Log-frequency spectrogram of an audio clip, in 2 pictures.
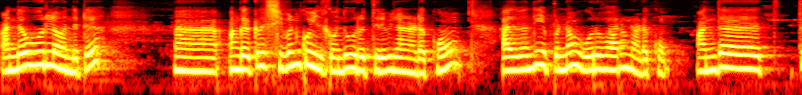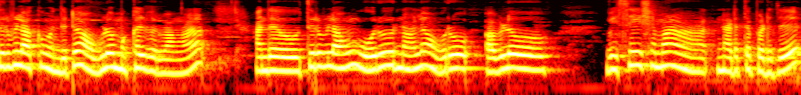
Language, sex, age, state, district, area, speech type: Tamil, female, 30-45, Tamil Nadu, Ariyalur, rural, spontaneous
